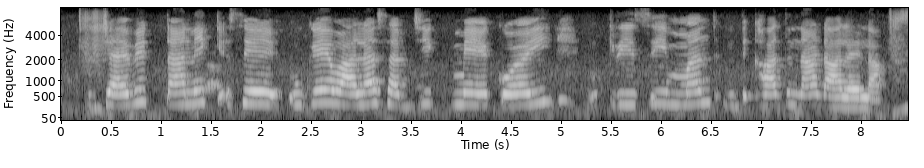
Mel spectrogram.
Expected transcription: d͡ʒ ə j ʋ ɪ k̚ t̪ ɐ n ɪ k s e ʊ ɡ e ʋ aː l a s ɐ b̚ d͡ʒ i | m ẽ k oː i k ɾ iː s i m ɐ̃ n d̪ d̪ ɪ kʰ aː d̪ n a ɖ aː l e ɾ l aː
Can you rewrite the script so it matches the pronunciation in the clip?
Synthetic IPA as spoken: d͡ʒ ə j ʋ ɪ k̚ t̪ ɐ n ɪ k s e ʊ ɡ e ʋ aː l a s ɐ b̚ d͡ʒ i | m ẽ k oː i k ɾ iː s i m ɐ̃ n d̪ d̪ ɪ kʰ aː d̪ n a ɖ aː l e l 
